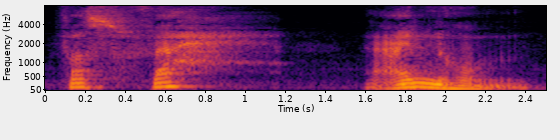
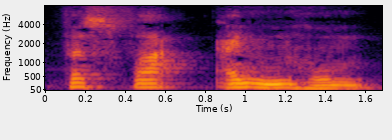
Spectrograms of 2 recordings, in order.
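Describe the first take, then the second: First: The h sound is clearly heard before the next word. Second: The h sound is merged into the next word. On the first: The speaker calls it right. "We should pronounce it clearly" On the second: The speaker calls it wrong. "No ha, directly the fa to the ayn"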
